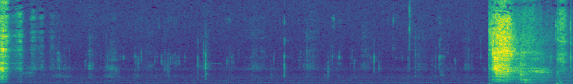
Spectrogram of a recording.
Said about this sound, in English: That was my friend … chewing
